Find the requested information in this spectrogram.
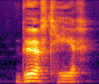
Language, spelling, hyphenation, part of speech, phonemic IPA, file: Dutch, burchtheer, burcht‧heer, noun, /ˈbʏrxt.ɦeːr/, Nl-burchtheer.ogg
- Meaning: a castellan, a chatelain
